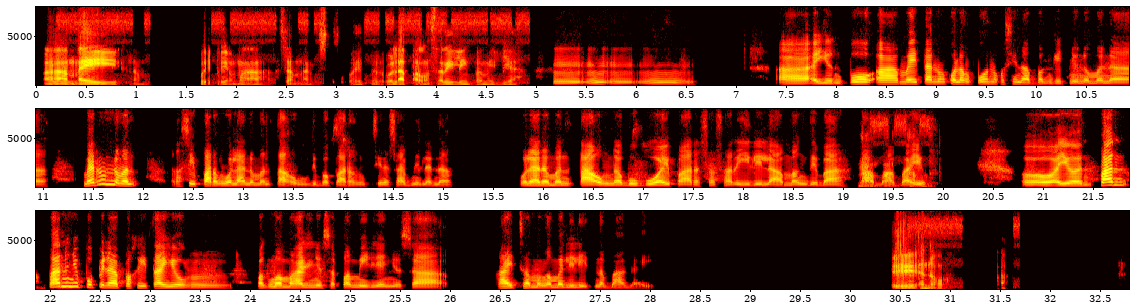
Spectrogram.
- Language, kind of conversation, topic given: Filipino, unstructured, Paano mo ipinapakita ang pagmamahal mo sa pamilya kahit sa maliliit na bagay?
- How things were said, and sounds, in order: distorted speech; static; dog barking; bird; mechanical hum; unintelligible speech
